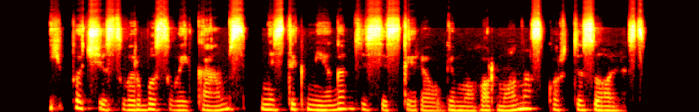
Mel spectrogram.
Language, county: Lithuanian, Kaunas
